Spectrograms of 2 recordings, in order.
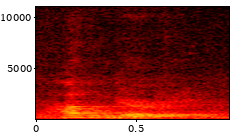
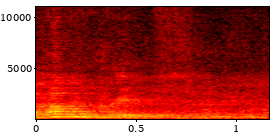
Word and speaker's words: Hungary: why we don't compress the name of the country hungary what would happen if you compressed it you become hungry and presumably the homophobic clash stops us compressing it well not always but generally stops us compressing it hungry all right now somebody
